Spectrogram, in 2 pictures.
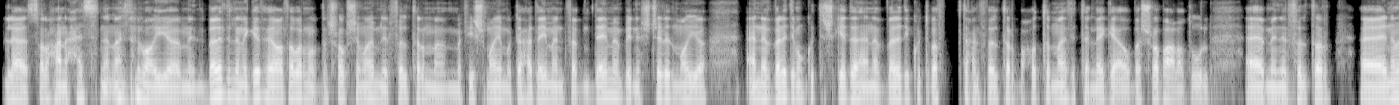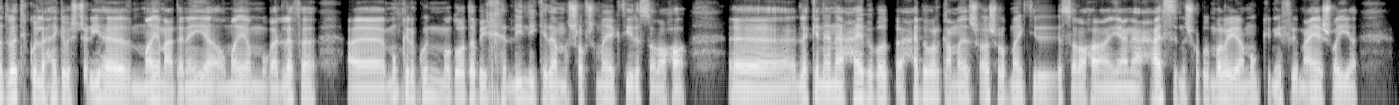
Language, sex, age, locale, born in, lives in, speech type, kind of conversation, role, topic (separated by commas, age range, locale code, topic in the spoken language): Arabic, male, 25-29, ar-EG, Egypt, Egypt, conversation, advice, user, إزاي أتعامل مع الأرق بعد السفر ومش قادر أتأقلم على فرق التوقيت؟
